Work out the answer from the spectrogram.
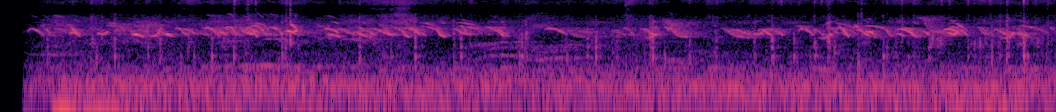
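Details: Chicken chicks, many together, giving dense high peeping chirps in short rapid overlapping notes, continuous throughout over a steady low hum.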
